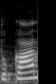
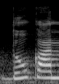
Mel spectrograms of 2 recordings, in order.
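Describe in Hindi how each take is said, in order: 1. पहली मात्रा छोटा ऊ है। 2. पहली मात्रा बड़ा ऊ है। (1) "छोटे ऊ की मात्रा लगेगी तो ये शुद्ध शब्द हो जाएगा" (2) "दुकान नहीं होता, यहाँ पर भी बड़ा ऊ का प्रयोग गलत है"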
